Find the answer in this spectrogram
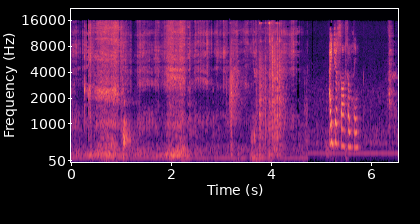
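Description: A screwdriver scraping and chipping at a plaster dig block, with a single sharp click about three seconds in.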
